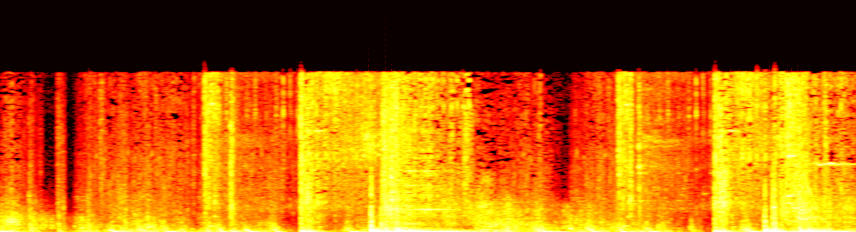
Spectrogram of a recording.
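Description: Building pieces clack into place in quick succession.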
